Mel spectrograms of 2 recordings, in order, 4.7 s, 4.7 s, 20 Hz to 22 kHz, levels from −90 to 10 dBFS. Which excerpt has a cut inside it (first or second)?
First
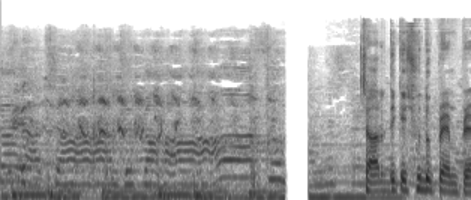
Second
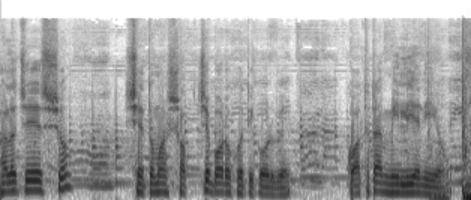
first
